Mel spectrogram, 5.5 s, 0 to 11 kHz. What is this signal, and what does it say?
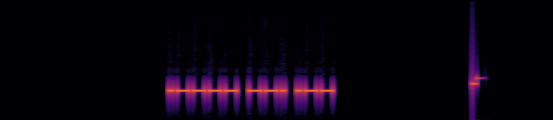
Morse code, heard as a keyed tone, about 31 wpm, 700 Hz. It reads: 1GW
